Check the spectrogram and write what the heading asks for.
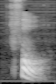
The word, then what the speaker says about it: for: And another example, preposition for. In the sentence, the vowel is reduced to f. It's for you.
